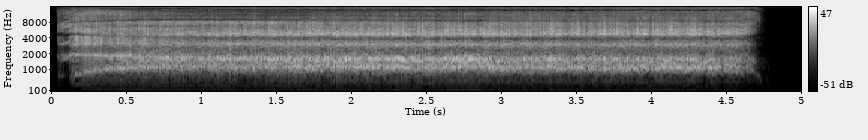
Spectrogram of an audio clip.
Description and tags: Pig Squealing recorded by Alex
